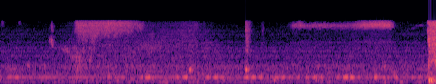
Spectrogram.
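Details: Mechanical ventilator sound heard during a podcast recording, which the user identifies as their own ventilator.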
